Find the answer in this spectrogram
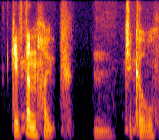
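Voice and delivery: very soft, quiet, low murmur. In a role-played scene, a character speaks into Jakul's ear very quietly. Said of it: "I'll very quietly say in Jakul's ear".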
